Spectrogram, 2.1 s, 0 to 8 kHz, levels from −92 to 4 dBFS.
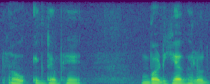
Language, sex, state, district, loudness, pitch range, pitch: Chhattisgarhi, male, Chhattisgarh, Sarguja, -21 LUFS, 115-125 Hz, 120 Hz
